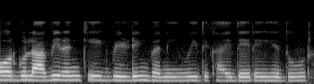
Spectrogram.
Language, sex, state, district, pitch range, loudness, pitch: Hindi, female, Haryana, Charkhi Dadri, 175-195 Hz, -17 LUFS, 185 Hz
